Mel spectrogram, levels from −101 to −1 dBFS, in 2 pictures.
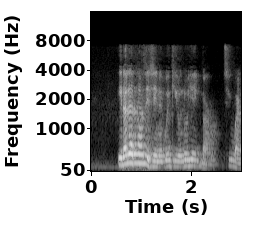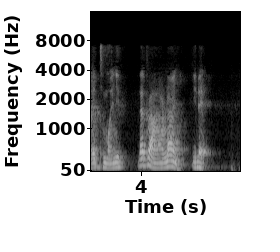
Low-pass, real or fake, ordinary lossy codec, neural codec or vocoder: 7.2 kHz; fake; AAC, 48 kbps; codec, 16 kHz, 1.1 kbps, Voila-Tokenizer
